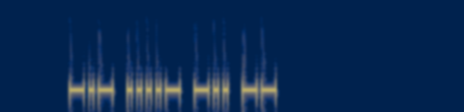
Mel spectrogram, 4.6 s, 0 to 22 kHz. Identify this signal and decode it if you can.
Morse code, heard as a keyed tone, about 25 wpm, 700 Hz. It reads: K4DM
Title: USA Call Signs - 4 Characters - Repeated 2x - 25wpm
